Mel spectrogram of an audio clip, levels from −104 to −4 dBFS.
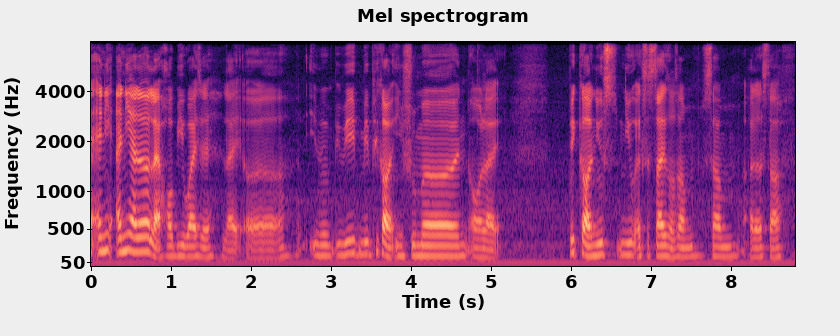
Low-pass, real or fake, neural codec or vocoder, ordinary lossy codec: none; real; none; none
